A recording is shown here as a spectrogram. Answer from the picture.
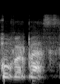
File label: overpass, radio; LEET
